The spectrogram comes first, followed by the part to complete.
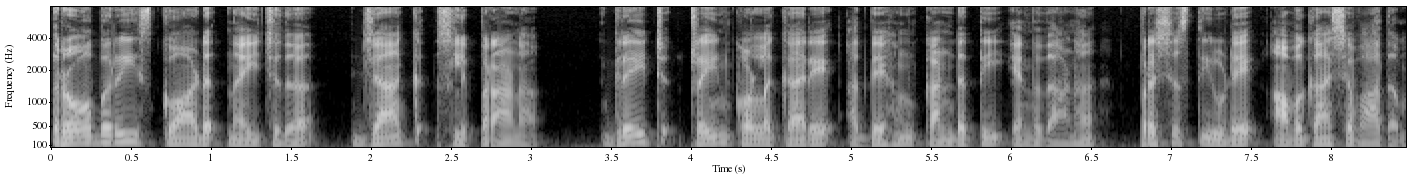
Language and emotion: Malayalam, neutral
